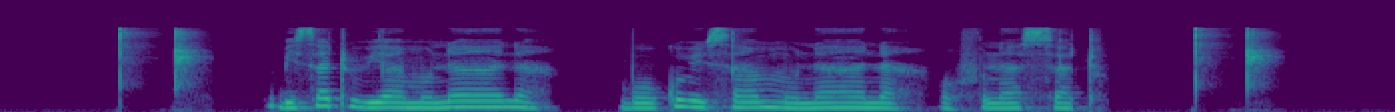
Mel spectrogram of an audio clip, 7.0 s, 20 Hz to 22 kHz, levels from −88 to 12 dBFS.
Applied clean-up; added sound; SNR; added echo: none; none; none; none.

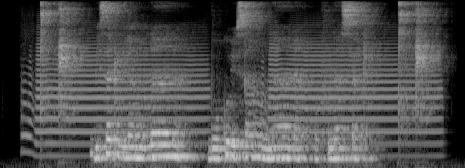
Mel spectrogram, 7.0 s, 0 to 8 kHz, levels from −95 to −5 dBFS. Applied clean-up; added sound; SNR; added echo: none; Trumpet; 12 dB; reverberation time 0.9 s.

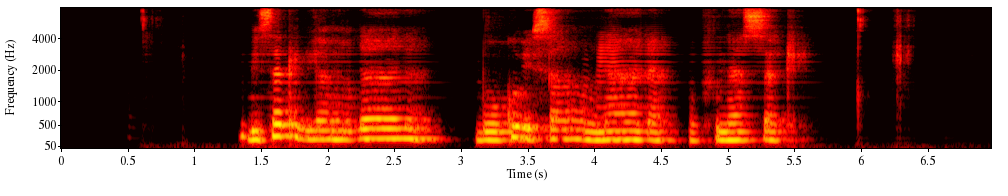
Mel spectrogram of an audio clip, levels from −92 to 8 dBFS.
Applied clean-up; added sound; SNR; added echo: neural mask model DeepFilterNet 3.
